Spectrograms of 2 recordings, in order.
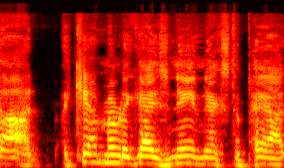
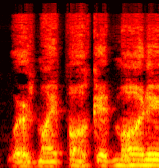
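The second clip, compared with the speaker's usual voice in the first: dropped deep, demanding tone; 5 semitones lower, 5 dB quieter than usual.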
